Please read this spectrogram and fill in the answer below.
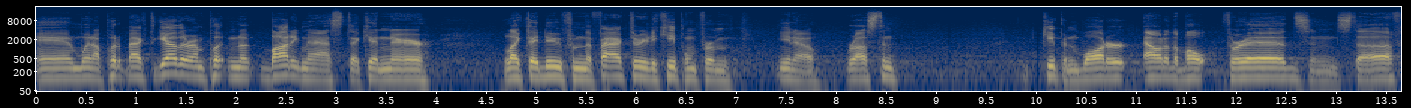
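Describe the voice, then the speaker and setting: A man with a medium pitch talks at a fairly slow pace. His intonation stays fairly even. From US South (Florida, Tennessee, Kentucky). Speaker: auto body and welding fabricator. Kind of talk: casual shop talk while working, answering viewers.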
